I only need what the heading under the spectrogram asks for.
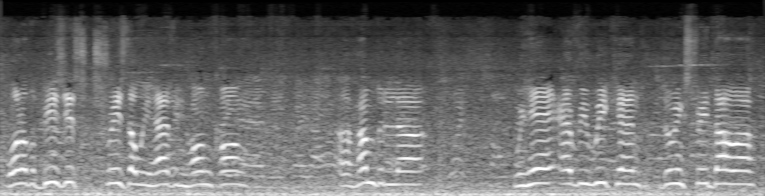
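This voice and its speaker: A man's voice: extremely high pitch, fairly even intonation, moderate pace. A man presenting a street outreach vlog to viewers, sprinkling his repetitive talk with Arabic religious phrases, outdoors on a busy street. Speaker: street dawah volunteer presenting. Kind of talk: vlog walk-through, addressing viewers. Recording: noisy busy street, traffic.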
